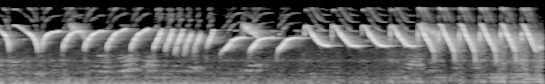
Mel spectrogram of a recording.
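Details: Canary singing a lively song with ciblek-style phrases, meant as a tutor recording for other birds: rapid series of loud, clear whistles, each sweeping steeply downward, repeated several times per second in shifting bursts, with only a faint hum behind.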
